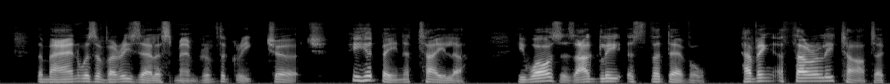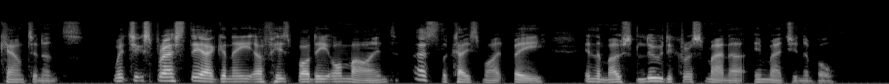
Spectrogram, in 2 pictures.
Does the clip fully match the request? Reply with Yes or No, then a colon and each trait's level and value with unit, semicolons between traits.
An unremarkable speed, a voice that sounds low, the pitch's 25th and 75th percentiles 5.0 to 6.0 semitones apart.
Yes: average, 160 wpm; low, 120 Hz; wide, 5.6 semitones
